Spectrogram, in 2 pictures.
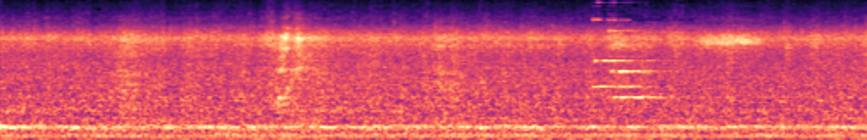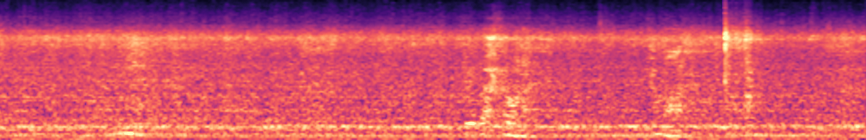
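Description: A man pants heavily close by.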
